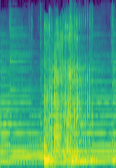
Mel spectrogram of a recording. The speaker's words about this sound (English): It makes a fart noise when you start it up.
